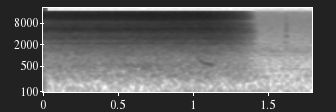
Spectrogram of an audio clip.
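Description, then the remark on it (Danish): A single deep, airy inhalation taken while seated during a guided breathing exercise, a steady breathy hiss lasting just over a second before cutting off into quiet. “Tag en dyb indånding.”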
